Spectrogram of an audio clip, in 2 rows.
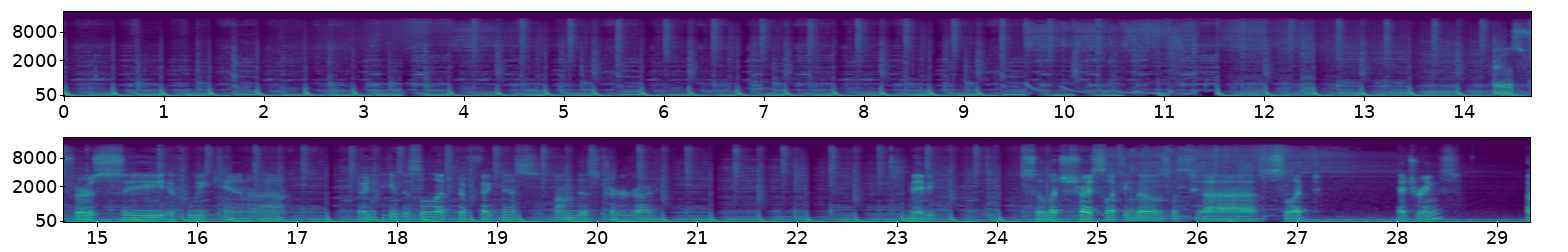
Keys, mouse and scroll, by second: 2.9 3, 3.3 alt+click, 3.9 x, 10.3 2, 11.6 2, 12.7 alt+click, 14.7-17.5 drag, 18.3 right click, 25.2-27.3 drag.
